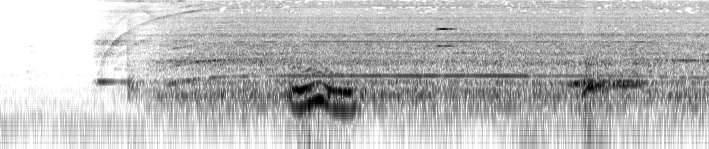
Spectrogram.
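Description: A small electric motor whirs steadily with a high whine.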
